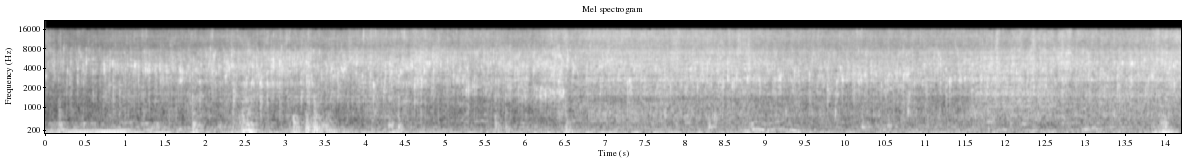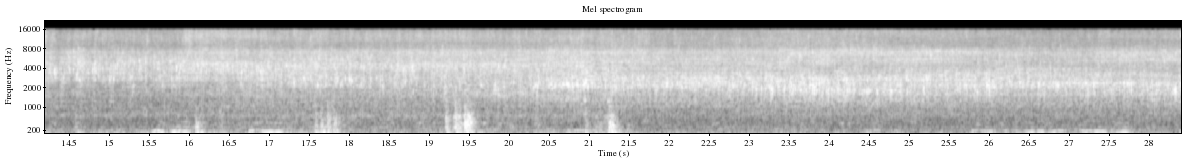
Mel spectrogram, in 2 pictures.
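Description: Tuna steaks frying in oil in a pan: a steady sizzle that grows louder about halfway through, as the steaks are turned over onto their raw side. A few brief knocks come near the middle.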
